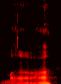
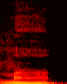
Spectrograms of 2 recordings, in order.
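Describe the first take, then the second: First: The pitch dips low, then comes back up. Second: The pitch stays high and level. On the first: "Third tone, the dipping tone" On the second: "all first tone"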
